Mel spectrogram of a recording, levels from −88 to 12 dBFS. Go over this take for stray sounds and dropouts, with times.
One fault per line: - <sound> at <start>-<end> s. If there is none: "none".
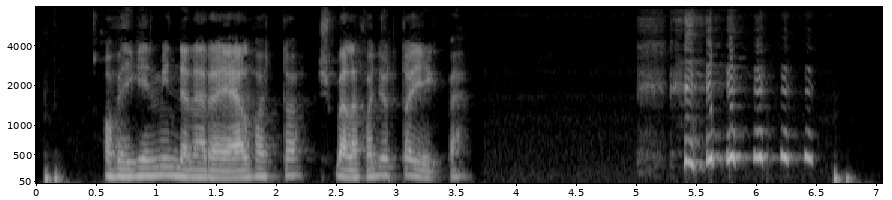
- laugh at 5.0-6.6 s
